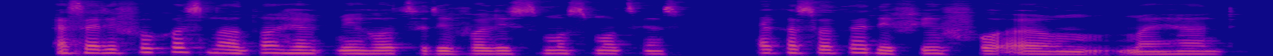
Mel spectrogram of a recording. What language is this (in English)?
Nigerian Pidgin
